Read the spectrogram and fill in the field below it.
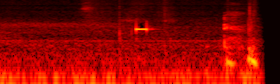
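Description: A phone keypad beeps as buttons are pressed.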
